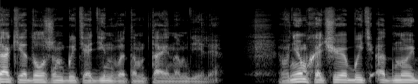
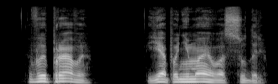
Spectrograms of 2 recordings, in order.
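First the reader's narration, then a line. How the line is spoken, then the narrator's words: Sad. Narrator (Russian): сказал верный конюший, печально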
